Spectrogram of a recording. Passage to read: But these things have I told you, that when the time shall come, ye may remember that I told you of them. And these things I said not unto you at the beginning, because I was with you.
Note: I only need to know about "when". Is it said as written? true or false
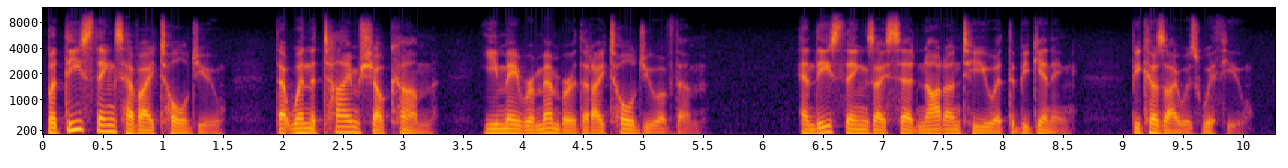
true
